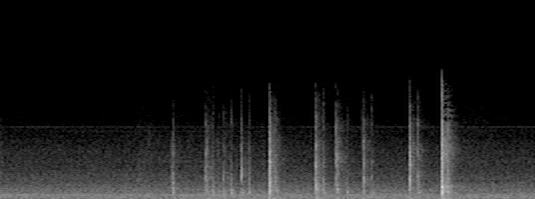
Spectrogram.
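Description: Computer keyboard typing: a quick run of key clicks from about two seconds in, then one louder single keystroke near the end.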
